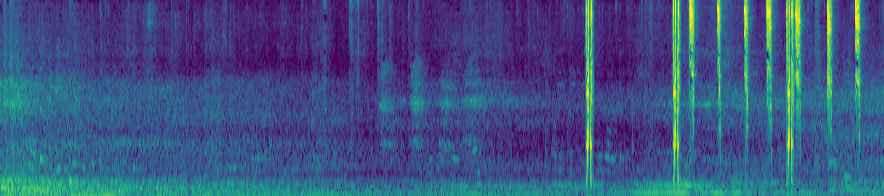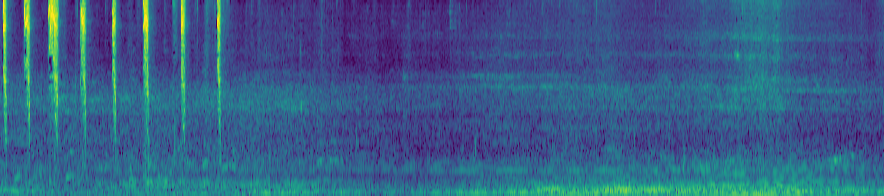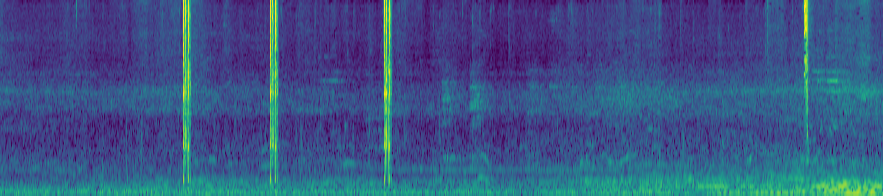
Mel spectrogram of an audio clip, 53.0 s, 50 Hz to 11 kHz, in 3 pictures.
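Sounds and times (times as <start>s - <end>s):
low engine rumble: 0.0s - 53.0s.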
